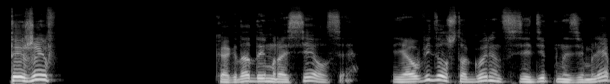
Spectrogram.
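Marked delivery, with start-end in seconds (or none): 0.1-0.6 loud, high worried question; shout. Acted. Friend to the man after the shot, worried shout. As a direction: shout it in alarm. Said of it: "крикнул я".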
